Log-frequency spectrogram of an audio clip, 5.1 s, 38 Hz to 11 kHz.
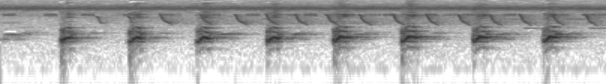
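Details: Harsh, croaking notes of a female white-breasted waterhen, eight in a regular series about every 0.6 seconds, each trailed by a faint descending whistle, over a steady high background whine.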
